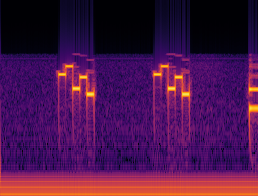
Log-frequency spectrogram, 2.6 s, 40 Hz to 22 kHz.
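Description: Five-tone selective call (ZVEI), heard as quick runs of five tones, tones of about 70 ms. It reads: 88371 88371
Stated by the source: ZVEI five-tone selective call 88233, received on an SDR.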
